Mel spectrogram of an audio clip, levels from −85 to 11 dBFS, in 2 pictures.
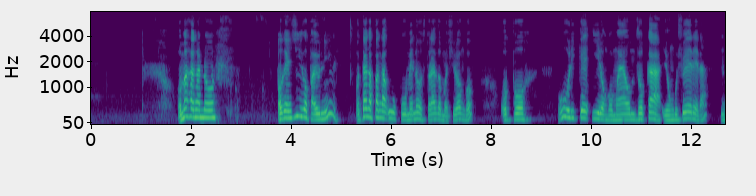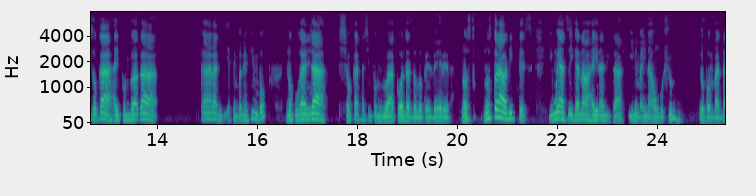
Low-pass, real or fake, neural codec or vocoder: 7.2 kHz; real; none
